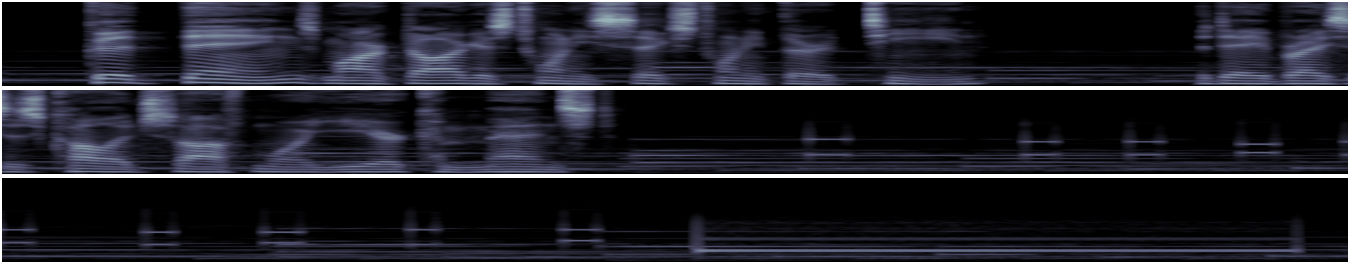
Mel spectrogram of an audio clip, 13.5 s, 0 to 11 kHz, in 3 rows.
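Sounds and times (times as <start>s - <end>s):
soft musical background: 0.0s - 13.4s
speech: 0.3s - 3.4s, 4.0s - 6.6s
touch-tone telephone dialing beeps: 7.9s - 11.0s
telephone dial tone: 7.9s - 13.4s.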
